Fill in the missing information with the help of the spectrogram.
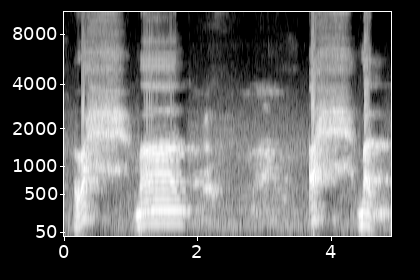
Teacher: جب آپ ہا کو ساکن کریں گے تو آپ کا سانس جاری رہے، لمبا سانس جاری رہے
